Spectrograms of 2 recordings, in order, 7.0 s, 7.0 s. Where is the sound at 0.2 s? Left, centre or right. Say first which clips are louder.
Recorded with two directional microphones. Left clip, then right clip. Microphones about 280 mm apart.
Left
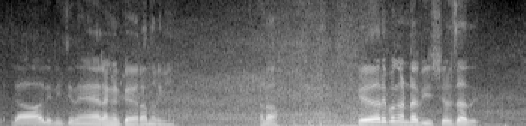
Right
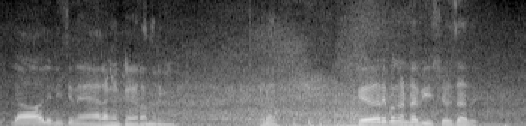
Left 3 dB; centre.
